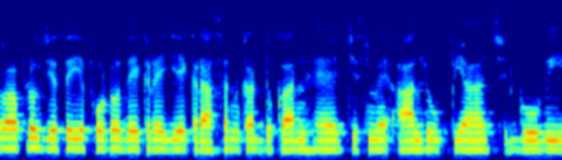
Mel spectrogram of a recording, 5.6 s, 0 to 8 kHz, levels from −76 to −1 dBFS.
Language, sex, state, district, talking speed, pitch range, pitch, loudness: Hindi, male, Uttar Pradesh, Jalaun, 215 wpm, 125-135 Hz, 130 Hz, -25 LUFS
